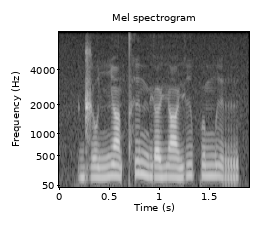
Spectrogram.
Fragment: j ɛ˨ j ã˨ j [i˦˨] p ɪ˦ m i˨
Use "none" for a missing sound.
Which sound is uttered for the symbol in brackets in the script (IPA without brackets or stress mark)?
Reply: i˦˨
